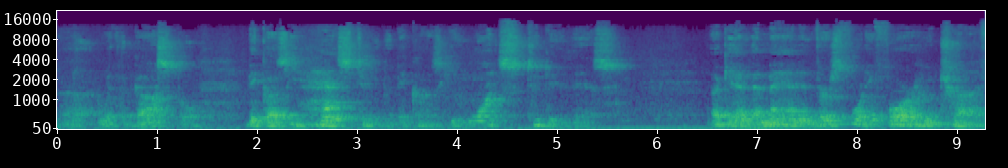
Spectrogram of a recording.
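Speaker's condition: Voice disorder; not contagious

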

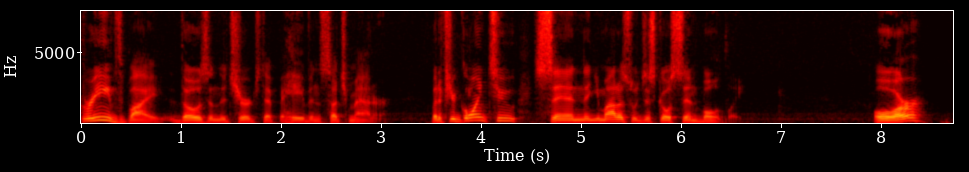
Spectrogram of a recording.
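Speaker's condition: No condition

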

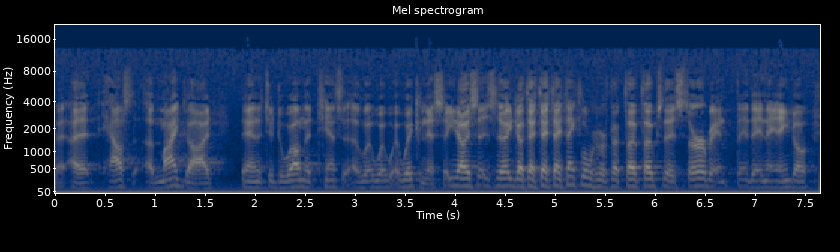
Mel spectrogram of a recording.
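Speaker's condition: Stuttering; stutter as usual way of talking, recent neck surgery; throat may get scratchy during talk, Halls lozenges at hand; worse when unwell, mistaken for stroke by Life Squad paramedics; repeated sounds, blocks

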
